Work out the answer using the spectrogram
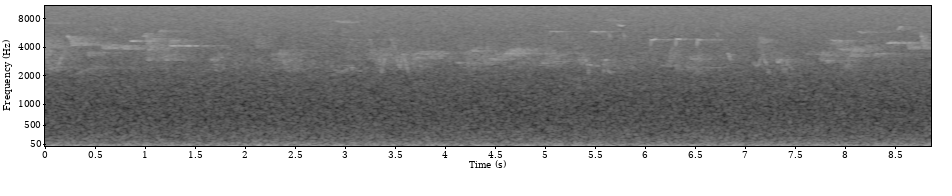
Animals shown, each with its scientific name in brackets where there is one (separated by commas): Winter Wren (Troglodytes hiemalis), Red-eyed Vireo (Vireo olivaceus), Black-throated Blue Warbler (Setophaga caerulescens), Song Sparrow (Melospiza melodia)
